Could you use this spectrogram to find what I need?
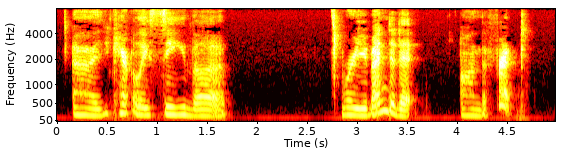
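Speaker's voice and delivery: speaking with hiccups between words. Speaker describing a thread-ending technique she saw in a video, hiccuping. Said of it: "Excuse me, keep hiccuping".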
